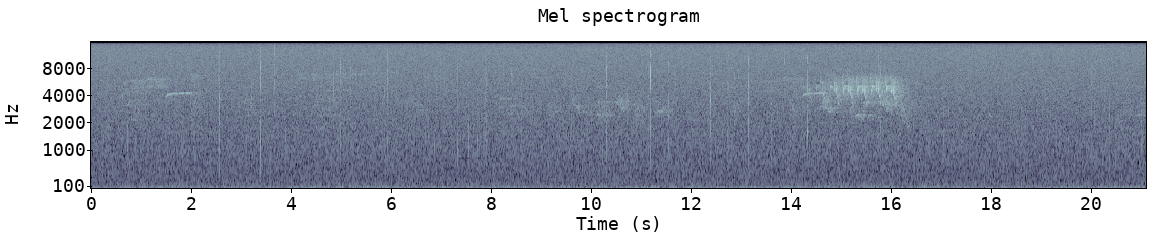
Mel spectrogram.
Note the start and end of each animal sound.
[0.40, 2.25] Black-throated Green Warbler (Setophaga virens)
[9.38, 11.64] Scarlet Tanager (Piranga olivacea)
[13.27, 14.86] Black-throated Green Warbler (Setophaga virens)
[14.06, 16.64] Ovenbird (Seiurus aurocapilla)
[14.57, 16.39] Scarlet Tanager (Piranga olivacea)

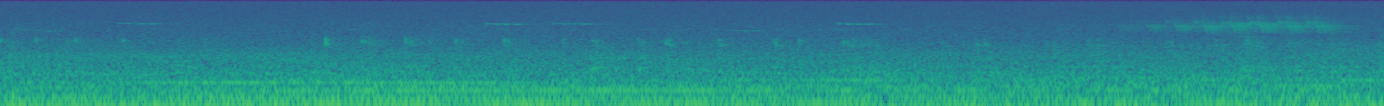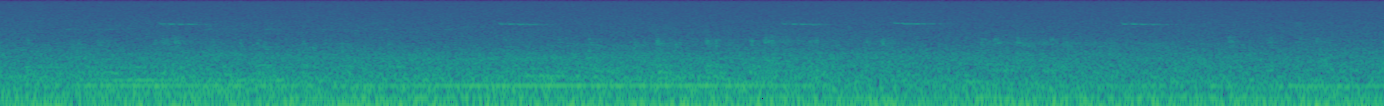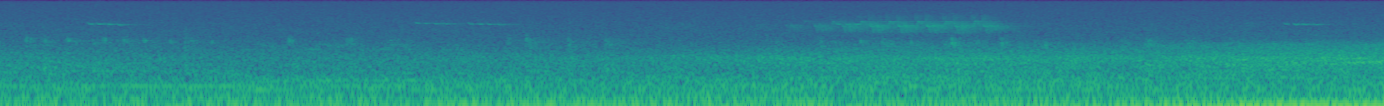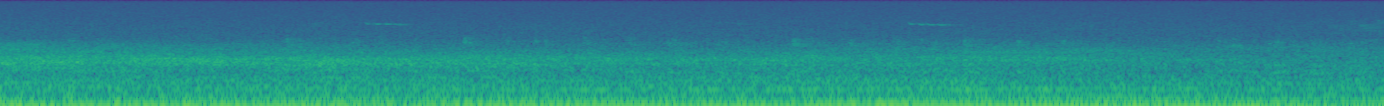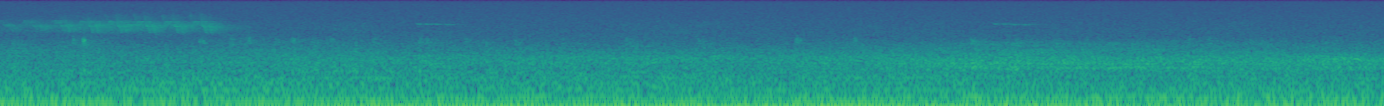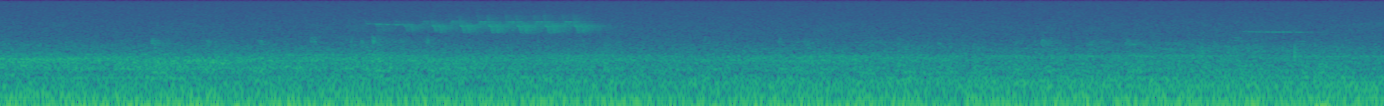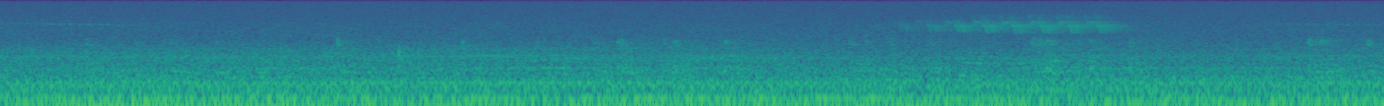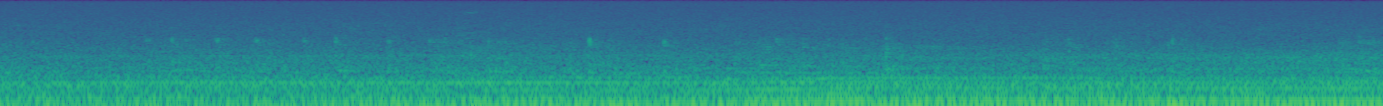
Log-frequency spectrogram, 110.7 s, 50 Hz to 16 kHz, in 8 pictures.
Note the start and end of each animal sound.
[1.08, 1.69] Red-winged Blackbird (Agelaius phoeniceus)
[4.71, 6.04] Red-winged Blackbird (Agelaius phoeniceus)
[7.11, 7.63] Red-winged Blackbird (Agelaius phoeniceus)
[8.26, 8.89] Red-winged Blackbird (Agelaius phoeniceus)
[11.12, 13.50] Ovenbird (Seiurus aurocapilla)
[15.34, 15.92] Red-winged Blackbird (Agelaius phoeniceus)
[18.68, 19.36] Red-winged Blackbird (Agelaius phoeniceus)
[21.56, 22.12] Red-winged Blackbird (Agelaius phoeniceus)
[22.72, 23.25] Red-winged Blackbird (Agelaius phoeniceus)
[24.99, 25.55] Red-winged Blackbird (Agelaius phoeniceus)
[28.44, 29.14] Red-winged Blackbird (Agelaius phoeniceus)
[31.69, 32.92] Red-winged Blackbird (Agelaius phoeniceus)
[35.55, 37.80] Ovenbird (Seiurus aurocapilla)
[40.40, 40.97] Red-winged Blackbird (Agelaius phoeniceus)
[45.01, 45.68] Red-winged Blackbird (Agelaius phoeniceus)
[50.53, 51.09] Red-winged Blackbird (Agelaius phoeniceus)
[54.94, 57.72] Ovenbird (Seiurus aurocapilla)
[59.43, 59.97] Red-winged Blackbird (Agelaius phoeniceus)
[65.28, 65.77] Red-winged Blackbird (Agelaius phoeniceus)
[72.82, 73.38] Red-winged Blackbird (Agelaius phoeniceus)
[72.92, 75.23] Ovenbird (Seiurus aurocapilla)
[81.55, 82.35] Red-winged Blackbird (Agelaius phoeniceus)
[83.05, 84.37] Red-winged Blackbird (Agelaius phoeniceus)
[92.08, 94.30] Ovenbird (Seiurus aurocapilla)
[95.78, 96.81] Red-winged Blackbird (Agelaius phoeniceus)

